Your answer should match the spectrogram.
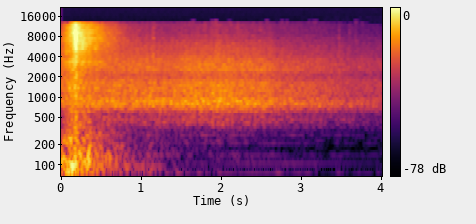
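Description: Outro logo sting: a sudden deep hit at the start, then a long wash of sound that slowly fades away.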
